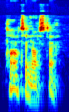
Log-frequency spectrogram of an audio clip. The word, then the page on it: paternoster: British English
